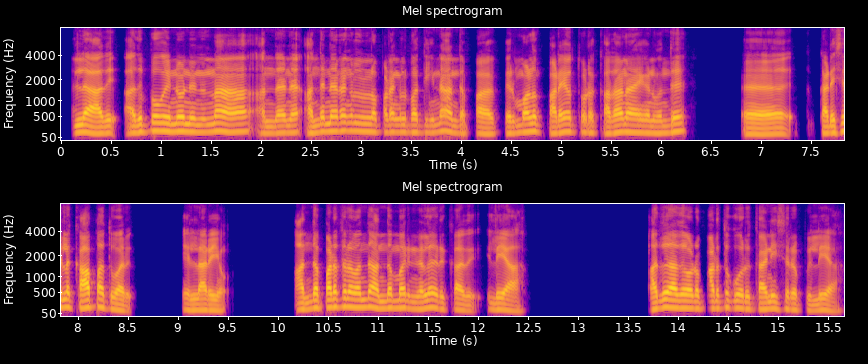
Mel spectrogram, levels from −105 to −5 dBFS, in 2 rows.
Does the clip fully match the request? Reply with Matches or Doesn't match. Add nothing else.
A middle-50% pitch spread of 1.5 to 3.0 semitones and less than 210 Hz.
Doesn't match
